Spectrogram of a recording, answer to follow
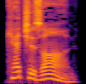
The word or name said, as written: catches on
